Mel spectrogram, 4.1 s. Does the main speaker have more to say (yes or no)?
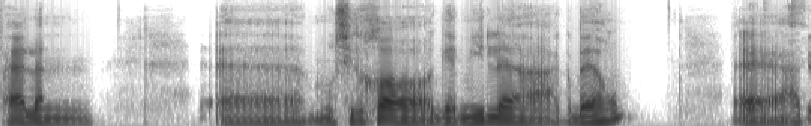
yes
